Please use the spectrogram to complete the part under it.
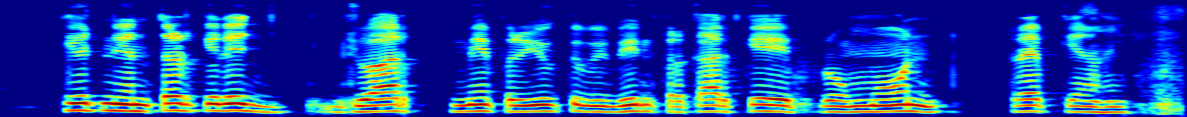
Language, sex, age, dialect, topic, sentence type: Hindi, male, 25-30, Awadhi Bundeli, agriculture, question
